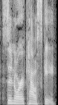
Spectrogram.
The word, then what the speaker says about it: Znorkowski: I said it the first time when we practiced, Znorkowski. – I'm so impressed. That is correct.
